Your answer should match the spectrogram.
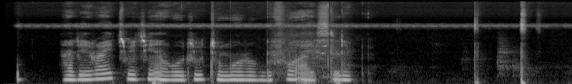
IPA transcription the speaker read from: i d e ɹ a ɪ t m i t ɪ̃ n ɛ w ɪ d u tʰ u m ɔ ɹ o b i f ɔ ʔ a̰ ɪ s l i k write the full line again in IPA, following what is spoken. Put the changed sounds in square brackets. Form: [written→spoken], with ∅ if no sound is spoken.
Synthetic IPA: [i→a] d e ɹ a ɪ t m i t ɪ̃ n [ɛ→a] w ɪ d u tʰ u m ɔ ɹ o b i f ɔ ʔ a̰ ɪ s l i [k→p]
